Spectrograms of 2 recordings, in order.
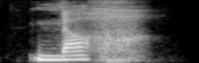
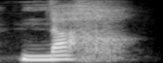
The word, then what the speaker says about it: naxw: it's nach. So the English spelling would be N-A-X-W, nach. – N-A-X-W.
